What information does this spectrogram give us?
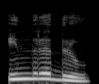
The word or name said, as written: ಇಂದ್ರದ್ರು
